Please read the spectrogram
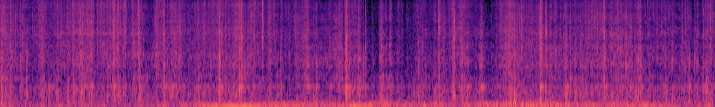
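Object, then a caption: Synthetic organza fabric flower. A light-blue layered organza fabric rose has its petals scratched and rubbed by long nails. The result is a soft, continuous crinkling rustle with a low rumble and crisp high scratchy flicks throughout.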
